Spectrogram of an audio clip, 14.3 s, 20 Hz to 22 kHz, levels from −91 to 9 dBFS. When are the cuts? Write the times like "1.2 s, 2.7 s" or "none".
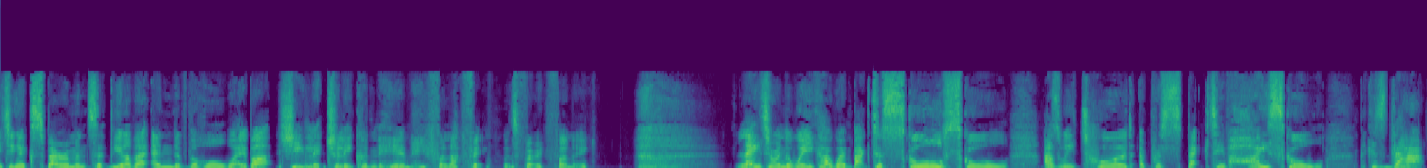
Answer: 2.5 s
